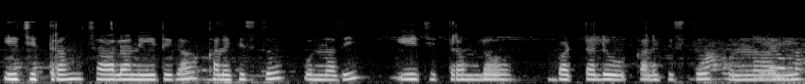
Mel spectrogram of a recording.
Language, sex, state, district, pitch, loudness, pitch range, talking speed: Telugu, female, Andhra Pradesh, Sri Satya Sai, 230 Hz, -16 LUFS, 225-245 Hz, 90 wpm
